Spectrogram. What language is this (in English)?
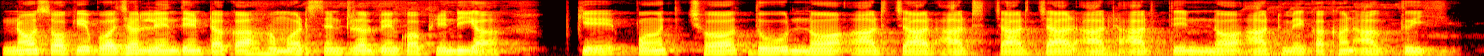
Maithili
